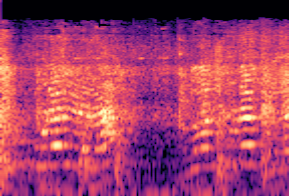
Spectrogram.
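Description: Children's voices calling and chattering in high-pitched bursts, several voices overlapping.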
